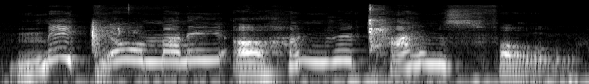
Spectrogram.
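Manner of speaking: very high, showman gnome; a carnival barker gnome, slow and tempting; gnome merchant voice. Acted. Gnome invites audience.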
